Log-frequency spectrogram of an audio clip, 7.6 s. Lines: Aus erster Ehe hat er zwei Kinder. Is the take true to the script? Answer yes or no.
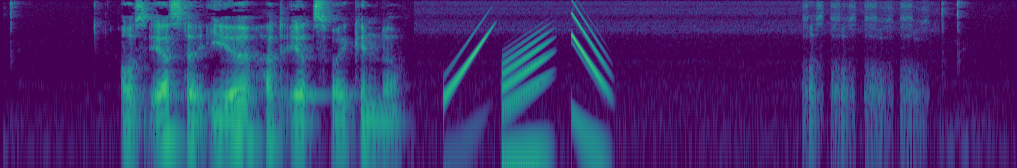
yes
